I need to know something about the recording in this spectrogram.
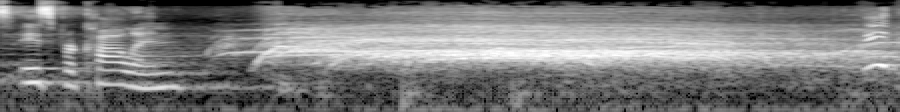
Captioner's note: crowd cheers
